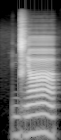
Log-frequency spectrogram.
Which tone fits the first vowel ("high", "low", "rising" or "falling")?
high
